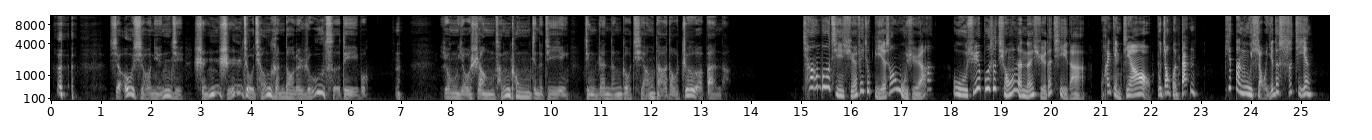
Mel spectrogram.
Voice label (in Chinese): 老年音沙雕音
